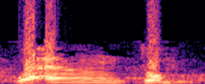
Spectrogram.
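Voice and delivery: وانتم slow with the نون hidden and nasalized; nasal ghunna held. Shown as a demonstration. Teacher modelling the hidden noon for the student. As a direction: hold the ghunna in وانتم slowly. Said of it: "اوعى تقول لي تنظرون".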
